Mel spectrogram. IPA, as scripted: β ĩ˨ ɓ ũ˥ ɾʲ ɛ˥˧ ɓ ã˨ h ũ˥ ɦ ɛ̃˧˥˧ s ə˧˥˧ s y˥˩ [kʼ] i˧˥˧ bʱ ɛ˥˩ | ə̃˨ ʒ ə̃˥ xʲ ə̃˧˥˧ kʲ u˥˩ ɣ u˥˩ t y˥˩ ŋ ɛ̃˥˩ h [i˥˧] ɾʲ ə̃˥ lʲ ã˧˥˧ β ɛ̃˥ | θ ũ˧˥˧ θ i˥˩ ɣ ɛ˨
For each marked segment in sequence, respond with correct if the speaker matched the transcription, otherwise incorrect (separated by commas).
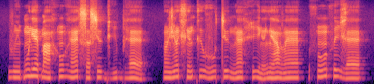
incorrect, incorrect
